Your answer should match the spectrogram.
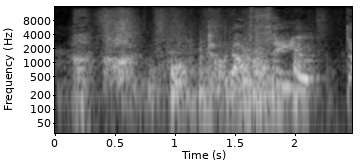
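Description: A voice making breathy, whispered speech sounds, with a noisy breath near the end.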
